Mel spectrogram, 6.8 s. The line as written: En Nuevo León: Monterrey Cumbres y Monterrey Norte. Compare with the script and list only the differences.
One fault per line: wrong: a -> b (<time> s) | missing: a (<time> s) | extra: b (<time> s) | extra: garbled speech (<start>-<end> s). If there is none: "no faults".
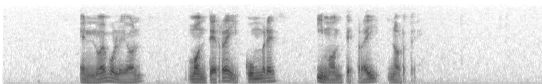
no faults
